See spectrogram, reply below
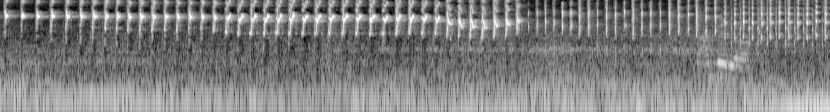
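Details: Lovebird, described as meloloh, delivering a fast stuttering chatter of high chirps, about four per second, that dips slightly in pitch midway and then quickens into a dense shrill run.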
